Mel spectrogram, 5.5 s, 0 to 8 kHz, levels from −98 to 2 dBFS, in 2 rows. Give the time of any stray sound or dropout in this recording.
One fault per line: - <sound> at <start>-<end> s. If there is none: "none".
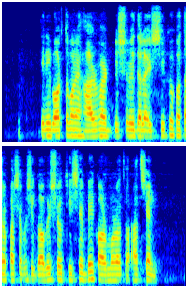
none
